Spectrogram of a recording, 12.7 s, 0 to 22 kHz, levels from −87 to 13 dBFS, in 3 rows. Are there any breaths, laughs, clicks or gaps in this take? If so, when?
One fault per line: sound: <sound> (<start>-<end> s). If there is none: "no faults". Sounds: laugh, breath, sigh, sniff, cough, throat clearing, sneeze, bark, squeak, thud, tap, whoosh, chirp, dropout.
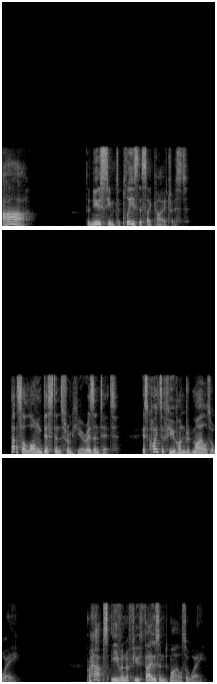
no faults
